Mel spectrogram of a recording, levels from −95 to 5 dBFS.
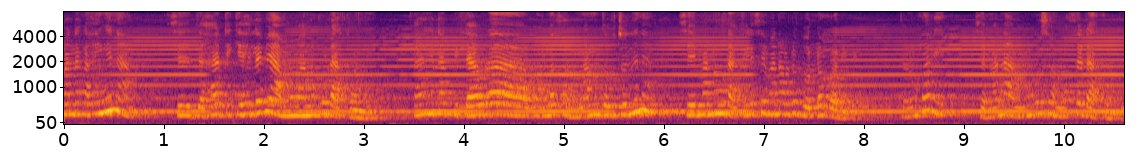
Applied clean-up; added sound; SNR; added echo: none; Bowed string instrument; 7 dB; none.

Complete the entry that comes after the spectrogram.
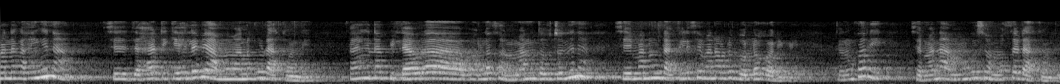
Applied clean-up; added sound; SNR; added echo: neural mask model Resemble Enhance denoiser.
